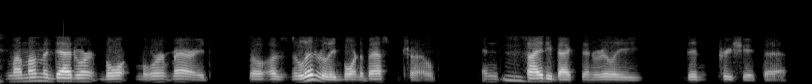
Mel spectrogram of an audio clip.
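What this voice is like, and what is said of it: Slight Scottish accent. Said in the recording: “I come from Edinburgh, Scotland... that's where I hear that little accent.”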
